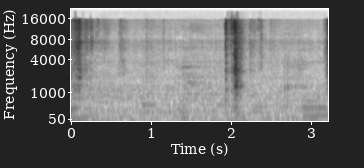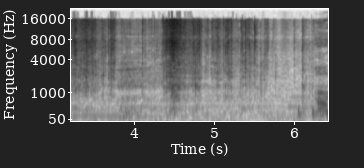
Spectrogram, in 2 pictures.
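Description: Plastic packaging around a G.I. Joe Classified Series blue ninja two-pack of toy figures is cut and torn open up close, with loud crinkling, crunching and snipping in bursts and a sharp snap partway through.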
